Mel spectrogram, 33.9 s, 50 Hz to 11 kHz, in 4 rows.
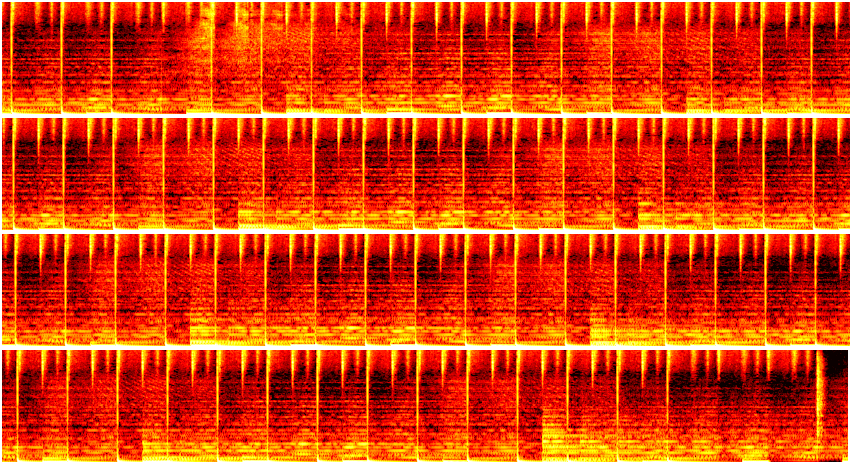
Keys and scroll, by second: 6.8 shift+Delete, 10.3 shift+super+Delete, 13.8 shift+super+Delete, 17.6 shift+super+Delete, 20.8 shift+super+Delete, 23.8 shift+super+Delete, 26.6 shift+Delete.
